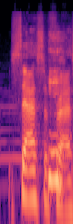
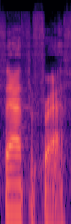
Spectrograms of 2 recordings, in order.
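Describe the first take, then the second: First: The s sounds are pronounced as plain s. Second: The s sounds are pronounced as th.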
